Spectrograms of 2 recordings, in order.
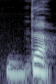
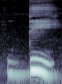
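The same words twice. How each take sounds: First: The vowel is a short, weak schwa. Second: The vowel is a long 'ee' sound. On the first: "This uses the schwa sound" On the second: "The second way to pronounce it"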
